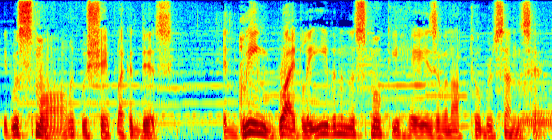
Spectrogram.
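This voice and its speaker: A man narrating a 1950s radio drama in an expressive, storytelling way. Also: fairly low pitch, brisk, music in the background.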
